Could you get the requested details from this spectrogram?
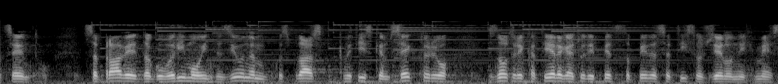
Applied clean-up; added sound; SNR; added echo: none; Clock; 17 dB; none.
